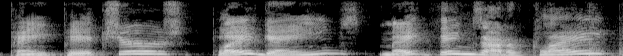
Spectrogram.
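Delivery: a hint of a hearty kindergarten teacher; cheerful teacher. A narrator's reading. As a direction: list it all brightly like a kindly teacher. Teacher bear listing activities.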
